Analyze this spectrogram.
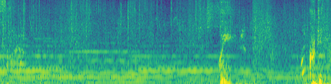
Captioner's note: branches crackling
